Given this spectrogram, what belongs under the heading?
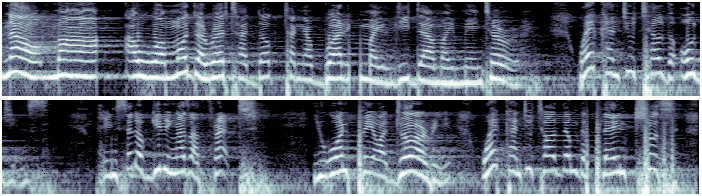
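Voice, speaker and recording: A woman's voice: high voice, a little slow. A woman geographer on a panel gives a rousing, teasing debate speech before an audience in a large hall. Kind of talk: impassioned public debate speech. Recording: long hall reverb with faint noise.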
